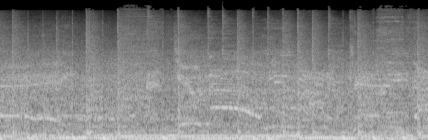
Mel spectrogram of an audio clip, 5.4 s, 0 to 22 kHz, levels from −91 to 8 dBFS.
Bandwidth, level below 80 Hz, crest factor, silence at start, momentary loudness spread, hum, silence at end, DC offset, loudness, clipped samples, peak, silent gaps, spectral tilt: 17 kHz; -14 dBFS; 8 dB; 0 s; 1 LU; none; 0 s; under 0.1%; -10 LUFS; under 0.1%; 0 dBFS; none; -5 dB/octave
